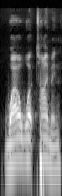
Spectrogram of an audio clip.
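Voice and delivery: ordinary talk, nothing marked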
